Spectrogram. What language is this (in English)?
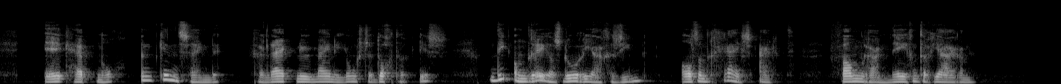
Dutch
